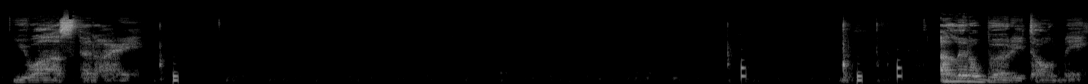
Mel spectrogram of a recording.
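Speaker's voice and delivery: very soft, very quiet hushed voice. In a role-play, asked where they heard a name, the character answers very quietly. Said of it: "Again, very quietly".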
